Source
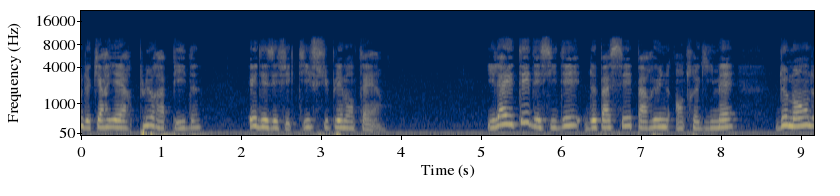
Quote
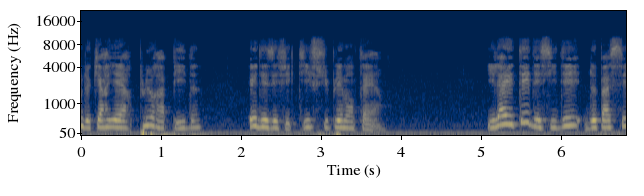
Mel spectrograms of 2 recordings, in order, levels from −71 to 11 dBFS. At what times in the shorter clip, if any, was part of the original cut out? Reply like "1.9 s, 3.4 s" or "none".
none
